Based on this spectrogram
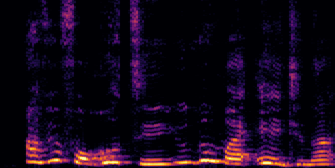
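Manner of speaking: put-on surprised, girlish high voice.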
